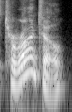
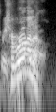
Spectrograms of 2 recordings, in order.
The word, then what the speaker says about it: Toronto: The correct pronunciation really is Toronto, but people up here don't say that. It's like Toronto. Yeah, it's like that.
